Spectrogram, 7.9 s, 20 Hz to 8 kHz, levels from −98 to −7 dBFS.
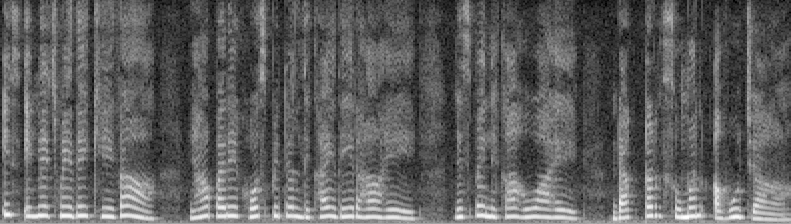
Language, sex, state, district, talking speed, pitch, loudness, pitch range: Hindi, female, Rajasthan, Jaipur, 150 wpm, 300 Hz, -18 LUFS, 270-320 Hz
